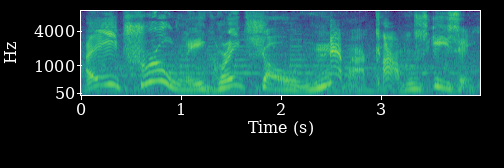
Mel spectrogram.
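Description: Creaky, grumbling old man. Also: high-pitched, huge pitch swings, slow, over music, full character voice. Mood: lecturing, weary. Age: older. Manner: scornful, theatrical grumbling. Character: grumpy jaded old man at a bar. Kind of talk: video game voice acting.

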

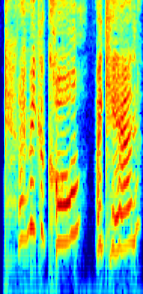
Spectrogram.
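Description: High-voiced, fretful young woman. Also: animated, moderate pace, fairly bright tone, no room sound, clean studio sound. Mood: panicky, despairing. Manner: fretful, plaintive. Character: anxious, overwhelmed young woman contestant. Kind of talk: video game voice acting, confessional.

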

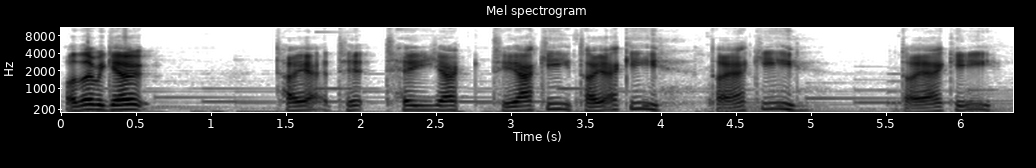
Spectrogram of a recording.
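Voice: medium pitch, slow pace, gravelly, pushed and bright, soft background music. A let's play host giving casual, rambling, playful commentary on a video game. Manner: rambling, playful, mimics sounds and game lines.

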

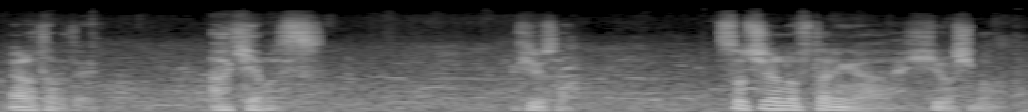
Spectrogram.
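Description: An actor playing a polite, easygoing middle-aged former moneylender in a video game, understated and streetwise. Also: male voice, deep voice, lively intonation, moderate pace, a crowd in the background, noisy background. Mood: composed. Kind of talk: Japanese video game voice acting.

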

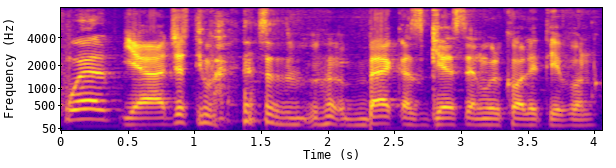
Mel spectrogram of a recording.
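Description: A man's voice: fairly low pitch, big pitch swings. A man giving casual, enthusiastic reaction commentary over a video game, repeating himself and drawing out his words. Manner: drawn-out, repetitive, enthusiastic. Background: faint game music.

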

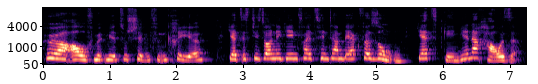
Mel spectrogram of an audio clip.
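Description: A woman voicing a gentle, affectionate, dreamy cow in a children's storybook, with a mild, mooing manner. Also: fairly high pitch, animated, unhurried, few pauses, voice pushed up. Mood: insistent.

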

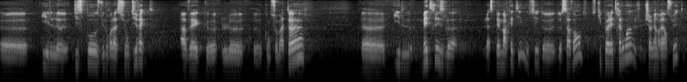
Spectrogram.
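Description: A man's voice: a little high, expressive, unhurried, pushed and bright, slight background noise. A middle-aged man, a professor guest on a trade fair panel, talking articulately and gesturing as he speaks into a handheld mic. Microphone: handheld microphone.

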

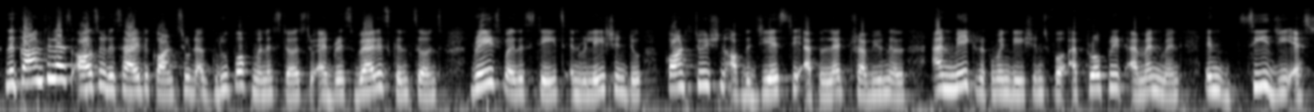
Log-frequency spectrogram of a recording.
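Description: A young woman, reading a scripted news bulletin in a steady, measured way in a studio. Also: mid-range voice. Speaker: news presenter. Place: indoor TV news studio set.

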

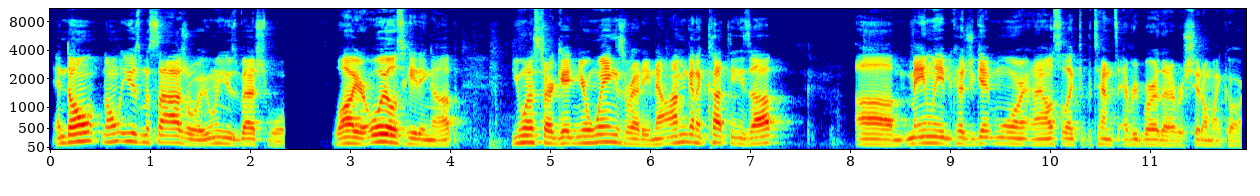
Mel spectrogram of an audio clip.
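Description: A young man in his twenties filming a comedic cooking video in his home kitchen on a phone held at arm's length, cracking crude deadpan jokes and swearing freely. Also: medium pitch, quick pace. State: hungover.

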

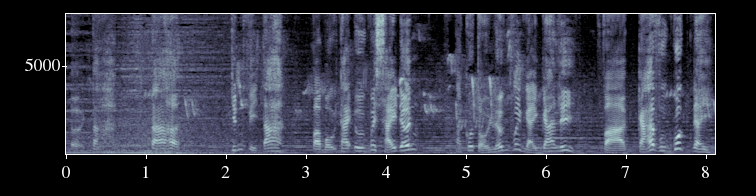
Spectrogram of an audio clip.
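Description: A man's voice: high voice, big pitch swings, moderate pace. Big pompous cartoon king, middle-aged, very dramatic, music underneath. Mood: remorseful. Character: fat, haughty middle-aged king, blustering and emotional. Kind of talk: cartoon voice acting.

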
